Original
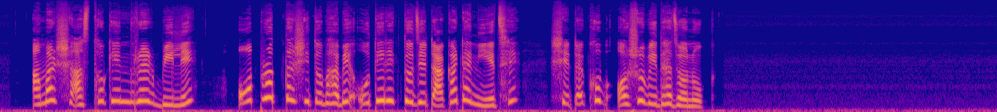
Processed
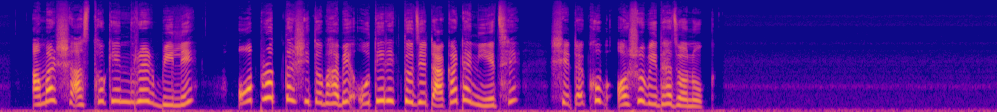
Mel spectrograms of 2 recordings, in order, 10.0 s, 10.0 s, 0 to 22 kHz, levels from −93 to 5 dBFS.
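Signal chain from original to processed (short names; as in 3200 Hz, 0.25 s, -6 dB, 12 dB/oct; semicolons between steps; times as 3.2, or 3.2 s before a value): bell 950 Hz +8.5 dB 0.63 oct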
